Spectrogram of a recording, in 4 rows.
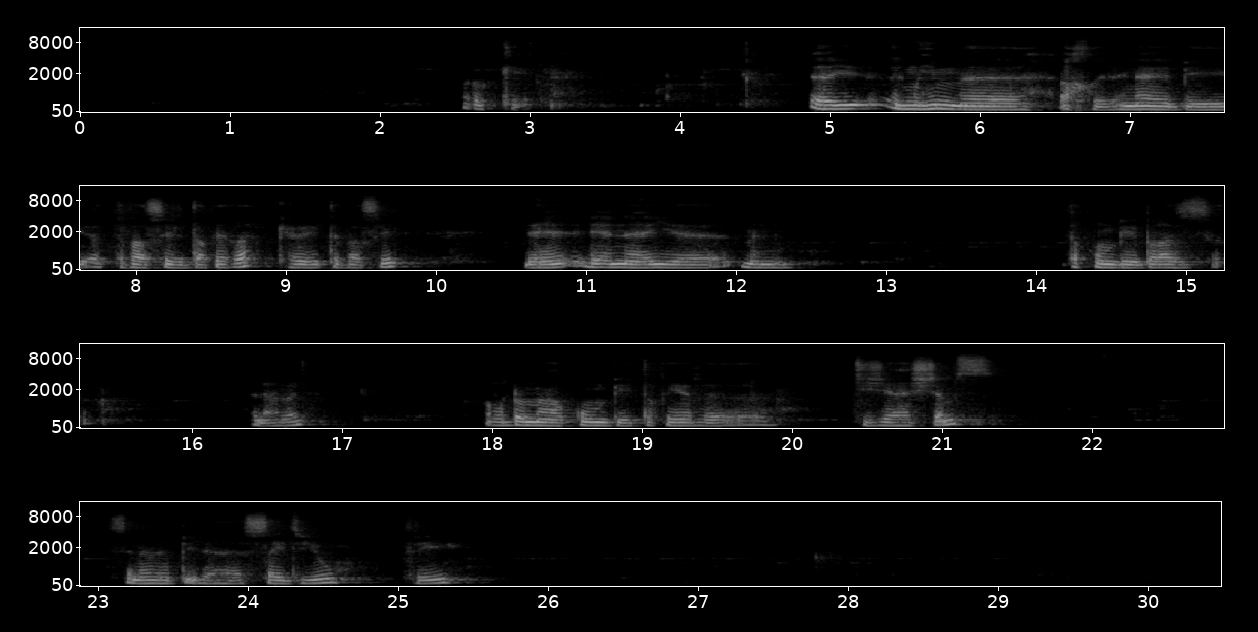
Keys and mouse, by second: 1.9 click, 2.1-3.5 drag, 3.5 KP_0, 5.2 z, 6.5 z, 8.0 alt+h, 9.5-11.6 typing, 13.1 a, 13.2-15.2 middle drag, 13.3 a, 17.8-19.6 right drag, 18.9 KP_1, 25.3 KP_3, 28.9 r.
